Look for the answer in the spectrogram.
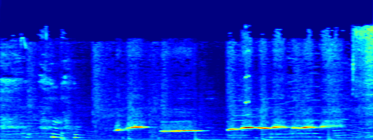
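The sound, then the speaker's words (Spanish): A person whistles a short, lilting tune, the whistle that started the Walt Disney company: several bright sustained notes rising and falling in a simple melody, with faint breathy thumps between phrases and no talking. “Pero bueno, ese silbidito, damas y caballeros, es el que le dio inicio a la compañía de Walt Disney.”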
